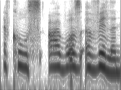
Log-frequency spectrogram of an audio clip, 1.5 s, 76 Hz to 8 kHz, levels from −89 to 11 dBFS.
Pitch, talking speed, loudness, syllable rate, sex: 230 Hz, 240 wpm, -18 LUFS, 6.0 syllables/s, female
